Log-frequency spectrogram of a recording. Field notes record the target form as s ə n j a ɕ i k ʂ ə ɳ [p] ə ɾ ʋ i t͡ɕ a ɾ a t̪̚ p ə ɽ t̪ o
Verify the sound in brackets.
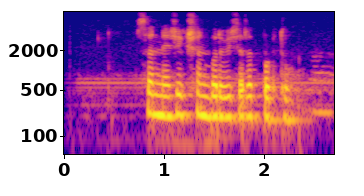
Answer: incorrect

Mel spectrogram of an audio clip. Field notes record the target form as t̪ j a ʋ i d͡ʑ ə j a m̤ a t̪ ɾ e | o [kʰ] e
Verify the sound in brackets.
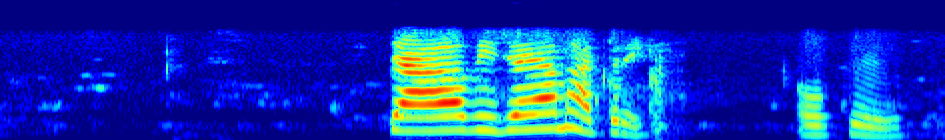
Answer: incorrect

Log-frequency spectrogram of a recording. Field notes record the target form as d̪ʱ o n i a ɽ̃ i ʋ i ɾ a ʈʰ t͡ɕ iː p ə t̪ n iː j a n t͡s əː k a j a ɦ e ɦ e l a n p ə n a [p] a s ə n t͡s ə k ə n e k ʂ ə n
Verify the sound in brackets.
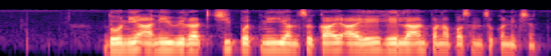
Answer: correct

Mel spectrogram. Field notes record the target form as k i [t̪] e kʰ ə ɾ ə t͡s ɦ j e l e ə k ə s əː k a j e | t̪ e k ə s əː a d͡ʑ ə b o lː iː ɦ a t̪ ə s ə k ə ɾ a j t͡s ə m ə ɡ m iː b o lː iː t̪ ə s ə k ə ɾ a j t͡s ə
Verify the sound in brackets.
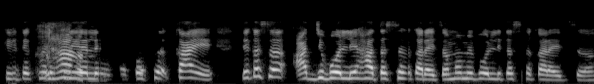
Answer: correct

